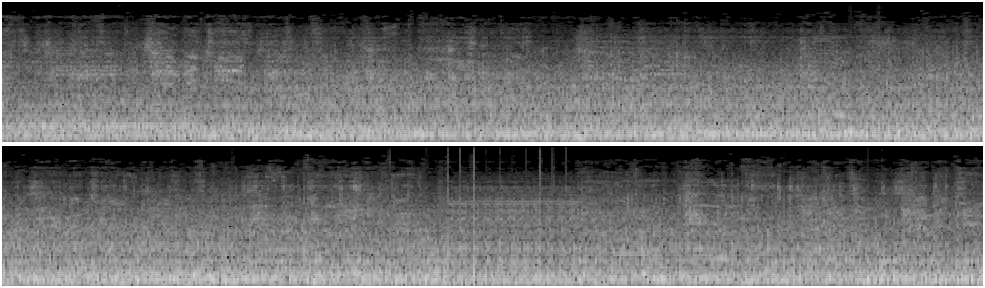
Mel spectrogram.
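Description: Steady road and tyre noise heard from inside a moving car as it drives through a highway tunnel, with music playing underneath. A quick run of clicks comes about eleven seconds in.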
